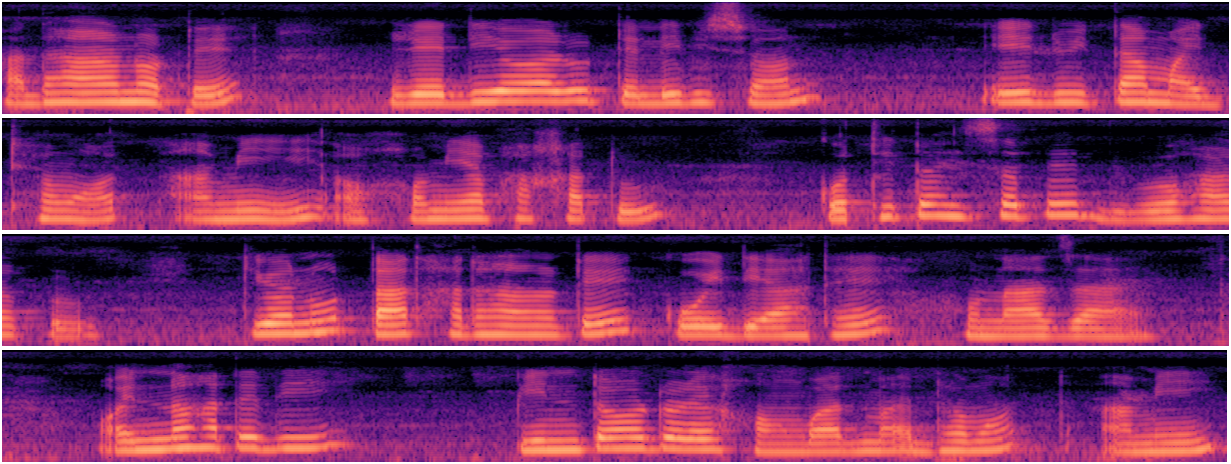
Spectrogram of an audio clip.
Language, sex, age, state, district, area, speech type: Assamese, female, 45-60, Assam, Lakhimpur, rural, spontaneous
